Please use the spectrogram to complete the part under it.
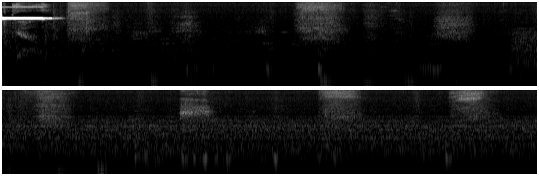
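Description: A man breathes heavily.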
